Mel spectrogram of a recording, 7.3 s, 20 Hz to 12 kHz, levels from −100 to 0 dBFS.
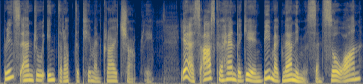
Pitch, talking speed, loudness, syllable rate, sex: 190 Hz, 140 wpm, -17 LUFS, 4.2 syllables/s, female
